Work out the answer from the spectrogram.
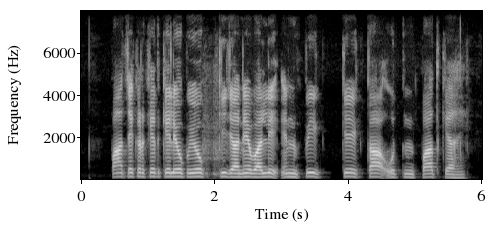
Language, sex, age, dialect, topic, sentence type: Hindi, male, 25-30, Awadhi Bundeli, agriculture, question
